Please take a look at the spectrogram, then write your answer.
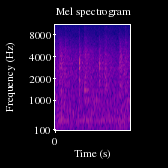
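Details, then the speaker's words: Vintage metal planer line-shaft belt drive after installing flat belts: light even clicks about three per second as it coasts down freely, no grinding or drag; bearings good, no tension. "bearings look good if it stopped real fast that would tell me that i had some tension in there uh but this this looks real good that's spinning down real nice"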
